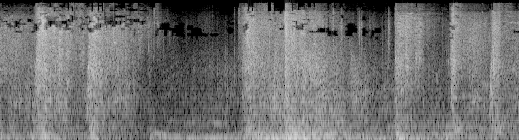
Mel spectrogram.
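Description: Wooden crates smashed apart in Dragon Age Inquisition, a series of loud crashing, splintering impacts with booming thuds spread across several seconds over game ambience.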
